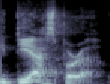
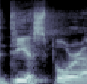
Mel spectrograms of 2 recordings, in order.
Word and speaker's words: diaspora: And they existed in something called the diaspora, or the diaspora, I've heard it pronounced both ways,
